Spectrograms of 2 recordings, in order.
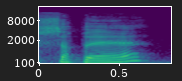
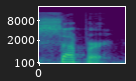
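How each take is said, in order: First: It is said in a French accent. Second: It is said in a plain American accent.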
